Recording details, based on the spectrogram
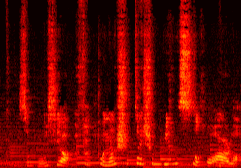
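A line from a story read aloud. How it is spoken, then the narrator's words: Sobbing. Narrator (Chinese): 异人 抽泣着说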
